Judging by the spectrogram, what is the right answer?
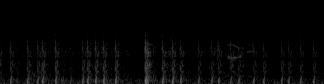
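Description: Rapid automatic gunfire in the HyPixel video game, a fast, even stream of shots with one sharper, louder report partway through, heard close and continuous.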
